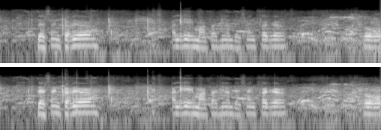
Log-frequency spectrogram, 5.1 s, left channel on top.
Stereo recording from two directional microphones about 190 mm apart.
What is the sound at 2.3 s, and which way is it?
Speech, 20° left (ahead or behind).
